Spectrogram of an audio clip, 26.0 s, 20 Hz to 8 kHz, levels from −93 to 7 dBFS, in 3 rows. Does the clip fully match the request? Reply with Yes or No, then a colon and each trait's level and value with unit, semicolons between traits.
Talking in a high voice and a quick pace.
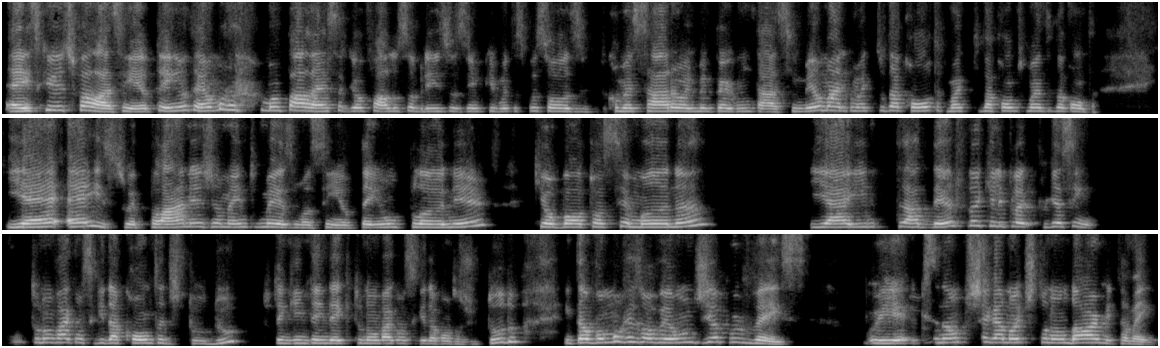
Yes: high, 245 Hz; fast, 255 wpm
